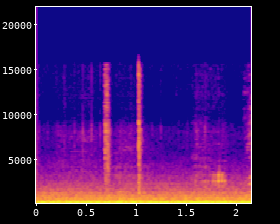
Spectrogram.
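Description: Steady road and engine noise heard inside a car cabin while driving on a highway, with two faint short ticks just under a second in.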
